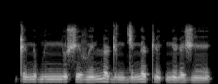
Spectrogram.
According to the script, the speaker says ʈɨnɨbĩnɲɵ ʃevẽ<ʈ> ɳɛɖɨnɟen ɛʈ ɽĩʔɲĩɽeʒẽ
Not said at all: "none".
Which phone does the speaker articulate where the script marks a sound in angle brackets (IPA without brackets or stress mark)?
n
